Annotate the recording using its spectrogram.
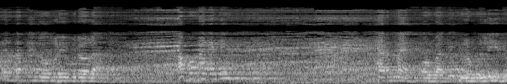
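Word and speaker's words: Hermès: saya tahu ada tas yang 20.000 Apa mereknya Hermes Oh berarti belum beli itu berarti Kenapa bacanya bukan begitu Itu makrotnya salahnya salah berarti Berarti enggak tahu masih pakai barang KW B bacanya Armi bukan am arm itu bahasa loh Kok bahasanya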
